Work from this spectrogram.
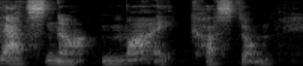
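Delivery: acted slow, imperious, haughty, lordly, superior tone. Quoting what another person said, in a mock-imperious voice. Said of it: "that very imperious".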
